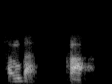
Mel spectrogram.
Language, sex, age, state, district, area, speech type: Sindhi, male, 18-30, Gujarat, Kutch, rural, conversation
